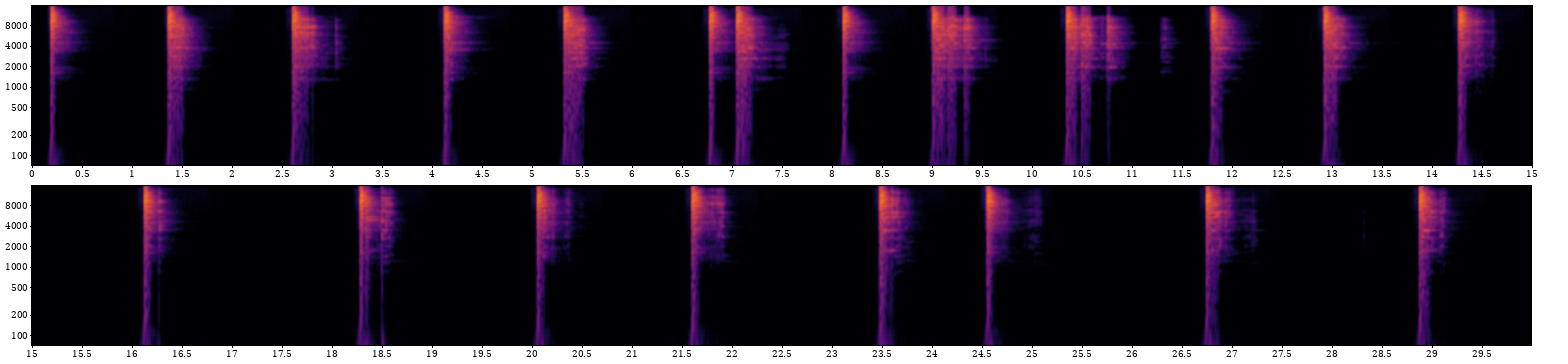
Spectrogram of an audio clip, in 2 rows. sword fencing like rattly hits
0:02.6 0:03.1, 0:09.0 0:09.6, 0:10.4 0:11.0, 0:11.8 0:12.1, 0:12.9 0:13.3, 0:26.8 0:27.2, 0:28.9 0:29.2

